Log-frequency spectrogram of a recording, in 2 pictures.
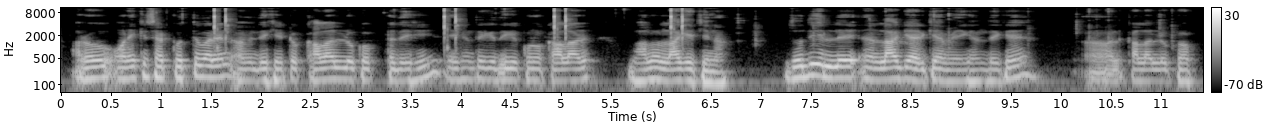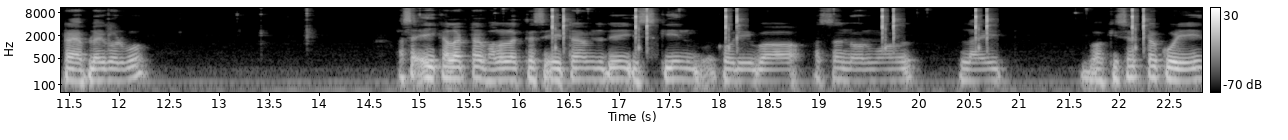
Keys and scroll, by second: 7.4 Down, 8.0 Down, 8.7 Down, 9.3 Up, 10.1 Down, 10.8 Down, 11.0 Down, 11.5 Down, 12.3 Down, 13.8 Up, 14.3 Down.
